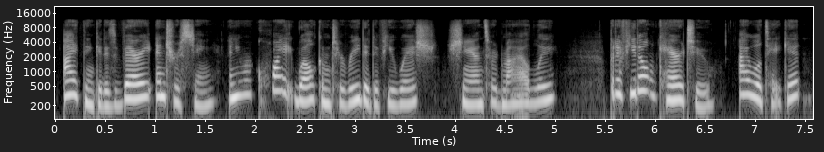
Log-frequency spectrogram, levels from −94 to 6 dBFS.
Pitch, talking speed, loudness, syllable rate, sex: 255 Hz, 235 wpm, -18 LUFS, 6.4 syllables/s, female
